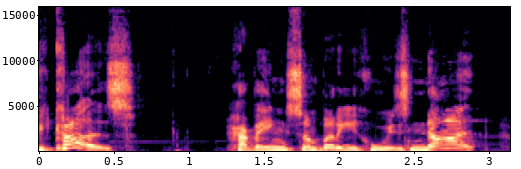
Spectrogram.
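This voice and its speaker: Noticeable background noise runs under the clip. A woman speaks with lively intonation. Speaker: vtuber streamer. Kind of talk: casual livestream commentary.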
